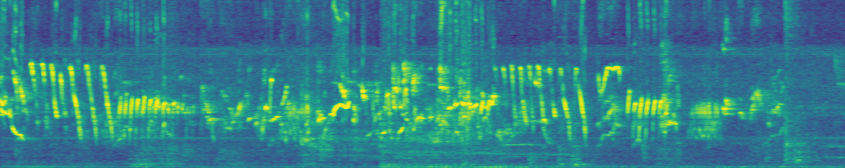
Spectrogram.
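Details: Trio of young canaries singing together for youngsters learning to sing: sustained rapid rattling trills and looping whistled notes overlap, loudness dipping briefly midway before the chorus swells again, with low hum behind.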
